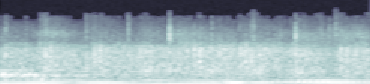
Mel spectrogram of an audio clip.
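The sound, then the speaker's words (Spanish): An audience applauds steadily for a few seconds, giving glory to God, a dense, even wash of many hands clapping with occasional sharper claps standing out, and no one speaking over it. “si le daron un aplauso, déselo bien fuerte a él.”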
